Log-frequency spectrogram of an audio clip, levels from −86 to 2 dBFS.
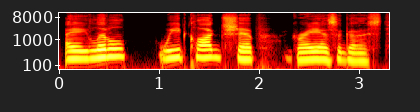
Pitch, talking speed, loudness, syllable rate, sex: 185 Hz, 165 wpm, -16 LUFS, 4.3 syllables/s, female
